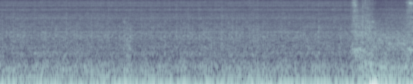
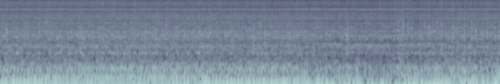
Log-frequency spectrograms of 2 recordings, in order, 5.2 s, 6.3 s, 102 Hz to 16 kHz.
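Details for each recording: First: 1972 Ford F250 360 V8 after installing a Pertronix Flame Thrower II distributor, new coil, cables and plugs: long, steady, low even cranking with no catch, refusing to fire. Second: 1972 Ford F250 with 360 V8 and four-barrel carburetor, after a Pertronix Flame Thrower II distributor, coil, cables and plugs install and idle mixture screw adjustment: low, steady idle with an even, unhurried lope and no misfire or stumble; normal idle.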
